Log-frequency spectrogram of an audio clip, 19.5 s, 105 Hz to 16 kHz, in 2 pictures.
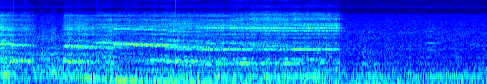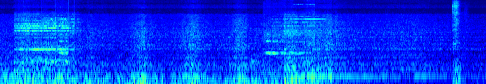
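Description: Onboard an R211A subway car on a New York E train, a loud steady rumble of wheels and motors with shifting tones and rattles as the car rides, easing toward the end.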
